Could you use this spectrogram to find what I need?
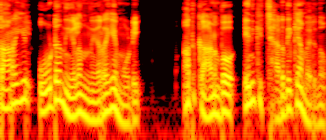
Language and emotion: Malayalam, disgusted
